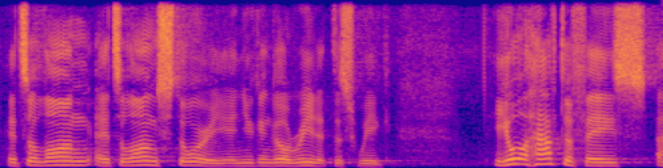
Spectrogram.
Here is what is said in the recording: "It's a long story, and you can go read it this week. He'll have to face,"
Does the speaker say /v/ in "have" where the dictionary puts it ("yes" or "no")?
no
